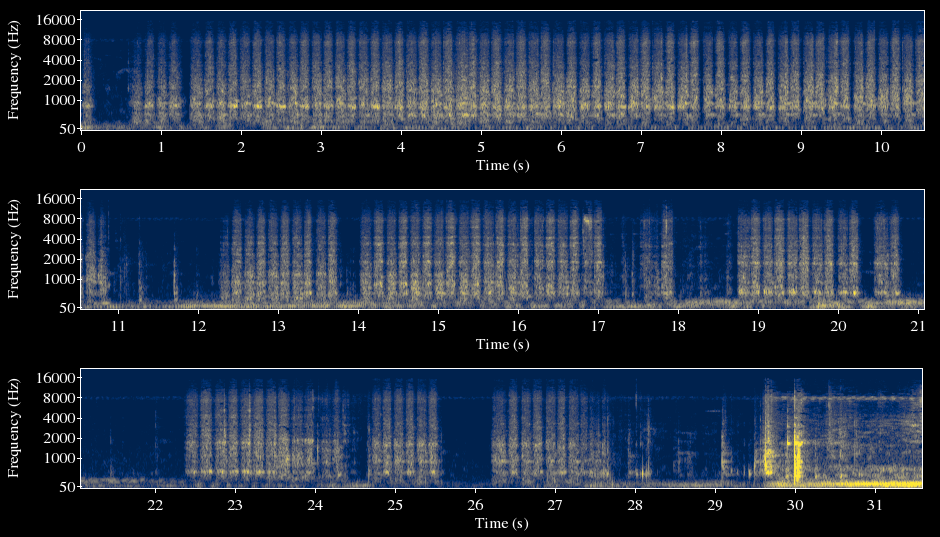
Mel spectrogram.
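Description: Hand saw cutting through a green bamboo pole in steady back-and-forth strokes, unbroken for the first ten seconds or so, then in shorter bouts with brief pauses between them.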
